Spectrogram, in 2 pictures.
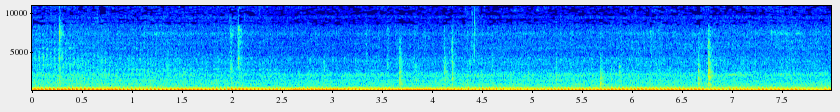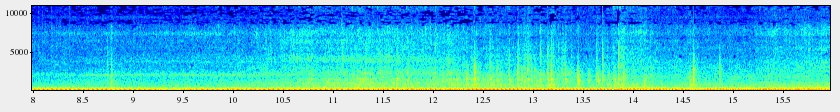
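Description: Heavy vehicle engine running steadily, with scattered knocks and clatter; a rougher hiss builds about ten seconds in.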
